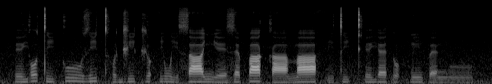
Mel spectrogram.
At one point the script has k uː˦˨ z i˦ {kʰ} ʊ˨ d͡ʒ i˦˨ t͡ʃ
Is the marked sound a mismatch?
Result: yes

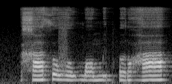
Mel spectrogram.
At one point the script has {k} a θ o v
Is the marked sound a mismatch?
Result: yes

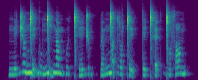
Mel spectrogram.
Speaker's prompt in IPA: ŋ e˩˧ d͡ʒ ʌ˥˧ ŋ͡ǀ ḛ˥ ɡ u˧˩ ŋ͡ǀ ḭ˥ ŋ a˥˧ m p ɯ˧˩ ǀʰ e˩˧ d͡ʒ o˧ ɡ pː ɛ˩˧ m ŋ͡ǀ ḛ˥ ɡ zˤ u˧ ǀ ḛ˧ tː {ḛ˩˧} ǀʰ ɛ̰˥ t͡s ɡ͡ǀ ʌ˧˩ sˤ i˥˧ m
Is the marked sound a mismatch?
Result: yes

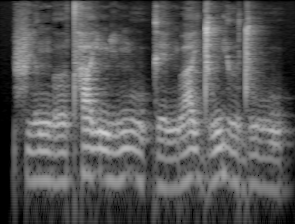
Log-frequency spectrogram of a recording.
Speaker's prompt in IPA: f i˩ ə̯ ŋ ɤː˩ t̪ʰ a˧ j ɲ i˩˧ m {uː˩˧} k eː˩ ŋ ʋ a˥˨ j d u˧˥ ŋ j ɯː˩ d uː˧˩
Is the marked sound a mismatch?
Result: yes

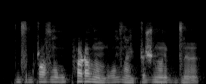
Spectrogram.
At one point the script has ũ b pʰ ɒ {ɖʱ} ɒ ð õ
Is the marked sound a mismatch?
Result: yes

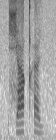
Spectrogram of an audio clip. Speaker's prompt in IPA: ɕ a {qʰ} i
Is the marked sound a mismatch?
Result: no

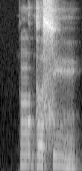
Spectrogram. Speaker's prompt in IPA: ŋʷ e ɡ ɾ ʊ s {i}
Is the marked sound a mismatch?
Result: yes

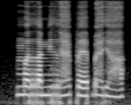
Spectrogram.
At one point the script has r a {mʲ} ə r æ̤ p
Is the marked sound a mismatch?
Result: no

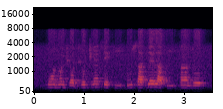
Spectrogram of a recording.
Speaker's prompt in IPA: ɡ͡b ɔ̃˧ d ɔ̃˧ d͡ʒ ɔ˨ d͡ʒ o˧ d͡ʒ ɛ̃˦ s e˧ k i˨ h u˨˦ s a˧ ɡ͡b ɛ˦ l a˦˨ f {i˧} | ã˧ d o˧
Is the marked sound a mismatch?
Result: no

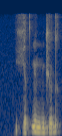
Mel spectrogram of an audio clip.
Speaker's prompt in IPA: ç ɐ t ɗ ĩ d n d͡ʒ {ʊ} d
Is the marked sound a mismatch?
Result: no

